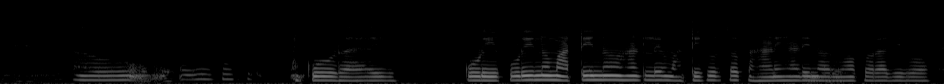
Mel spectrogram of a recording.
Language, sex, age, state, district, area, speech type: Odia, female, 45-60, Odisha, Mayurbhanj, rural, spontaneous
